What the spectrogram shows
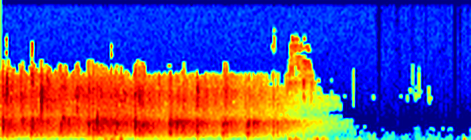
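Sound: round of applause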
